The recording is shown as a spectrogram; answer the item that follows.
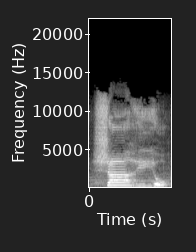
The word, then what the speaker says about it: chariot: Dans le chariot. Le T ici est muet, qui veut dire qui ne se prononce pas. Chariot.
